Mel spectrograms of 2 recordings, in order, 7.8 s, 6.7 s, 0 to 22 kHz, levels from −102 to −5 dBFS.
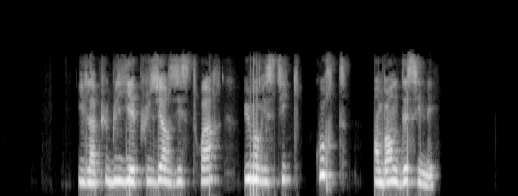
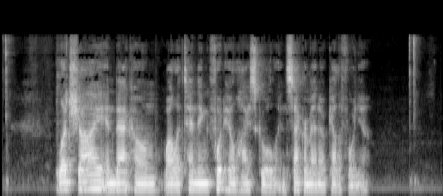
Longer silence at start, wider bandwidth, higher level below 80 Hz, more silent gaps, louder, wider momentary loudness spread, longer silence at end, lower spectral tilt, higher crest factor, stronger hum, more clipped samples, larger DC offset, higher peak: first, 1.2 s vs 0.1 s; second, 8 kHz vs 11.5 kHz; second, -52 dBFS vs -40 dBFS; first, 4.60-4.74 s, 5.45-5.61 s vs none; second, -21 LUFS vs -18 LUFS; second, 13 LU vs 18 LU; first, 1.25 s vs 0.4 s; about the same, -5.5 dB/octave vs -5.5 dB/octave; about the same, 18 dB vs 16 dB; neither; neither; neither; about the same, -4 dBFS vs -2 dBFS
